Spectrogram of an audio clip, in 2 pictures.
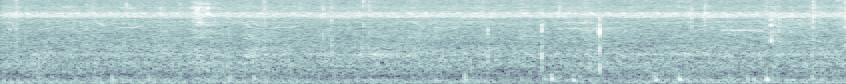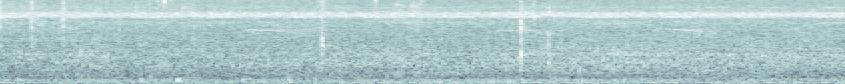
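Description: Faint, muffled hoofbeats of a horse cantering on a sand arena and taking fences, with a few soft thuds bunched around the middle.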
